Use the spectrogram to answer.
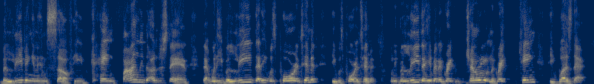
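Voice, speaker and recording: A man's voice: fairly high pitch, expressive, normal speed, few pauses. An older man telling an informal bedtime story in a folksy way, often repeating phrases for emphasis. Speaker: storyteller, host.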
